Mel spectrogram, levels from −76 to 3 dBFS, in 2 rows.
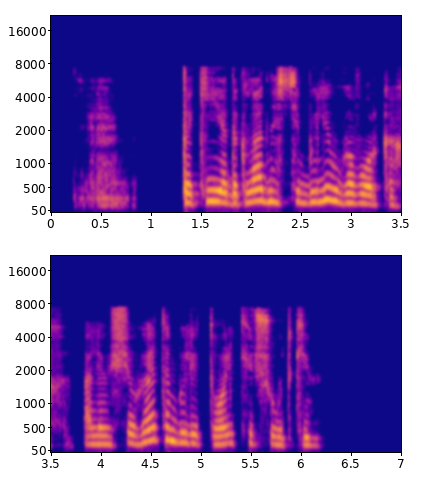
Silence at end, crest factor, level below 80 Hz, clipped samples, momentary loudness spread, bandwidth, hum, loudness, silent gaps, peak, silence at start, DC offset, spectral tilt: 0.85 s; 18 dB; -64 dBFS; under 0.1%; 15 LU; 8 kHz; none; -16 LUFS; 0.88-1.31 s, 3.78-3.83 s; 0 dBFS; 0.4 s; under 0.1%; -4 dB/octave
